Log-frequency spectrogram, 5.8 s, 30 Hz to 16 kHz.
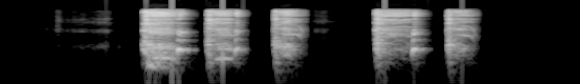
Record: {"three_cough_length": "5.8 s", "three_cough_amplitude": 32767, "three_cough_signal_mean_std_ratio": 0.39, "survey_phase": "beta (2021-08-13 to 2022-03-07)", "age": "45-64", "gender": "Female", "wearing_mask": "No", "symptom_cough_any": true, "symptom_new_continuous_cough": true, "symptom_runny_or_blocked_nose": true, "symptom_shortness_of_breath": true, "symptom_sore_throat": true, "symptom_abdominal_pain": true, "symptom_fatigue": true, "symptom_headache": true, "symptom_change_to_sense_of_smell_or_taste": true, "symptom_loss_of_taste": true, "symptom_onset": "5 days", "smoker_status": "Never smoked", "respiratory_condition_asthma": false, "respiratory_condition_other": false, "recruitment_source": "Test and Trace", "submission_delay": "2 days", "covid_test_result": "Positive", "covid_test_method": "RT-qPCR", "covid_ct_value": 14.7, "covid_ct_gene": "ORF1ab gene", "covid_ct_mean": 15.0, "covid_viral_load": "12000000 copies/ml", "covid_viral_load_category": "High viral load (>1M copies/ml)"}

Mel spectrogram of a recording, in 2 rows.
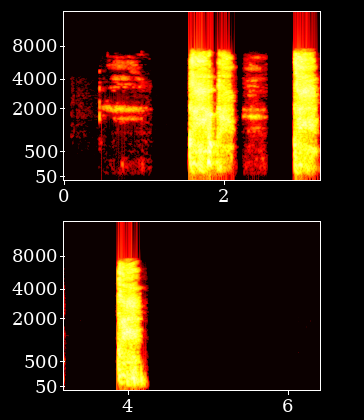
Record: {"three_cough_length": "6.4 s", "three_cough_amplitude": 32767, "three_cough_signal_mean_std_ratio": 0.32, "survey_phase": "beta (2021-08-13 to 2022-03-07)", "age": "45-64", "gender": "Female", "wearing_mask": "No", "symptom_none": true, "smoker_status": "Never smoked", "respiratory_condition_asthma": false, "respiratory_condition_other": false, "recruitment_source": "REACT", "submission_delay": "2 days", "covid_test_result": "Negative", "covid_test_method": "RT-qPCR"}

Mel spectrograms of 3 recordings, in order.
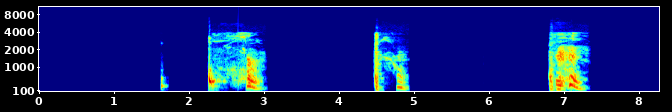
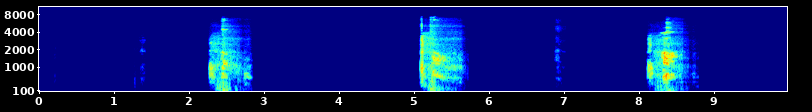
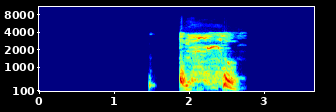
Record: {"three_cough_length": "8.3 s", "three_cough_amplitude": 27747, "three_cough_signal_mean_std_ratio": 0.23, "exhalation_length": "10.0 s", "exhalation_amplitude": 11445, "exhalation_signal_mean_std_ratio": 0.2, "cough_length": "3.7 s", "cough_amplitude": 27448, "cough_signal_mean_std_ratio": 0.33, "survey_phase": "beta (2021-08-13 to 2022-03-07)", "age": "18-44", "gender": "Female", "wearing_mask": "No", "symptom_none": true, "smoker_status": "Never smoked", "respiratory_condition_asthma": true, "respiratory_condition_other": false, "recruitment_source": "REACT", "submission_delay": "2 days", "covid_test_result": "Negative", "covid_test_method": "RT-qPCR", "influenza_a_test_result": "Negative", "influenza_b_test_result": "Negative"}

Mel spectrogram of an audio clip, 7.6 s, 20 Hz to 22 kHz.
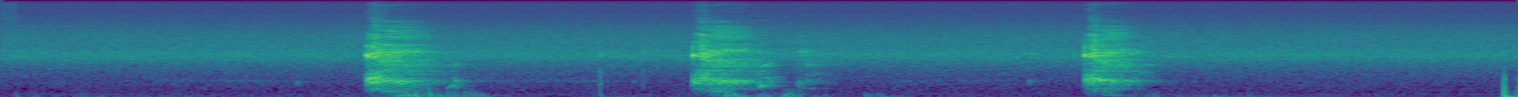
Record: {"three_cough_length": "7.6 s", "three_cough_amplitude": 6209, "three_cough_signal_mean_std_ratio": 0.4, "survey_phase": "alpha (2021-03-01 to 2021-08-12)", "age": "18-44", "gender": "Female", "wearing_mask": "No", "symptom_cough_any": true, "symptom_shortness_of_breath": true, "symptom_fatigue": true, "symptom_fever_high_temperature": true, "symptom_headache": true, "symptom_onset": "4 days", "smoker_status": "Never smoked", "respiratory_condition_asthma": false, "respiratory_condition_other": false, "recruitment_source": "Test and Trace", "submission_delay": "2 days", "covid_test_result": "Positive", "covid_test_method": "RT-qPCR", "covid_ct_value": 17.4, "covid_ct_gene": "ORF1ab gene", "covid_ct_mean": 18.2, "covid_viral_load": "1100000 copies/ml", "covid_viral_load_category": "High viral load (>1M copies/ml)"}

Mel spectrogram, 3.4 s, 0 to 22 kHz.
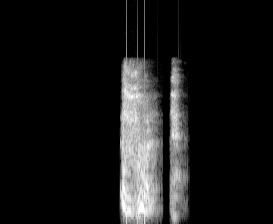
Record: {"cough_length": "3.4 s", "cough_amplitude": 7264, "cough_signal_mean_std_ratio": 0.29, "survey_phase": "beta (2021-08-13 to 2022-03-07)", "age": "65+", "gender": "Male", "wearing_mask": "No", "symptom_none": true, "smoker_status": "Ex-smoker", "respiratory_condition_asthma": false, "respiratory_condition_other": false, "recruitment_source": "REACT", "submission_delay": "3 days", "covid_test_result": "Negative", "covid_test_method": "RT-qPCR", "influenza_a_test_result": "Negative", "influenza_b_test_result": "Negative"}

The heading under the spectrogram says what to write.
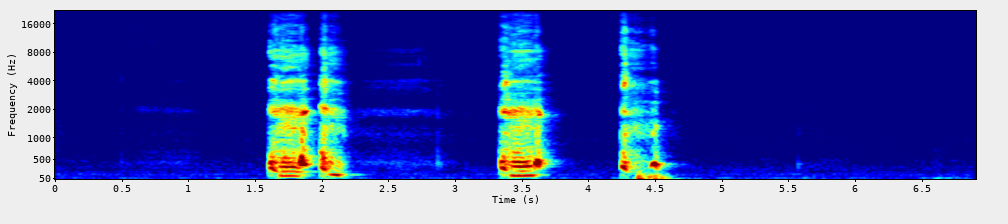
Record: {"three_cough_length": "6.9 s", "three_cough_amplitude": 16939, "three_cough_signal_mean_std_ratio": 0.28, "survey_phase": "beta (2021-08-13 to 2022-03-07)", "age": "18-44", "gender": "Female", "wearing_mask": "No", "symptom_cough_any": true, "symptom_runny_or_blocked_nose": true, "symptom_sore_throat": true, "symptom_fatigue": true, "symptom_headache": true, "smoker_status": "Never smoked", "respiratory_condition_asthma": false, "respiratory_condition_other": false, "recruitment_source": "Test and Trace", "submission_delay": "1 day", "covid_test_result": "Positive", "covid_test_method": "RT-qPCR", "covid_ct_value": 29.6, "covid_ct_gene": "N gene", "covid_ct_mean": 30.1, "covid_viral_load": "130 copies/ml", "covid_viral_load_category": "Minimal viral load (< 10K copies/ml)"}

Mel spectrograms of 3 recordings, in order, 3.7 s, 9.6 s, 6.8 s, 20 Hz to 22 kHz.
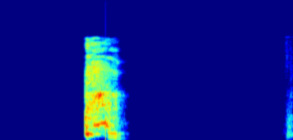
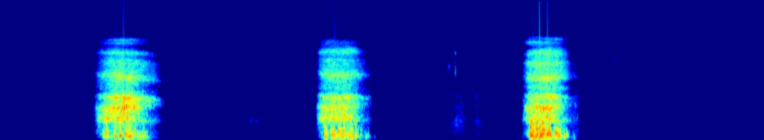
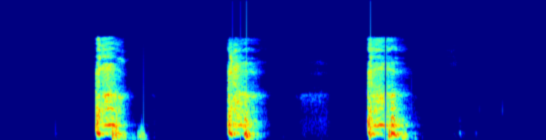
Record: {"cough_length": "3.7 s", "cough_amplitude": 28919, "cough_signal_mean_std_ratio": 0.27, "exhalation_length": "9.6 s", "exhalation_amplitude": 29849, "exhalation_signal_mean_std_ratio": 0.31, "three_cough_length": "6.8 s", "three_cough_amplitude": 32767, "three_cough_signal_mean_std_ratio": 0.32, "survey_phase": "beta (2021-08-13 to 2022-03-07)", "age": "65+", "gender": "Male", "wearing_mask": "No", "symptom_none": true, "smoker_status": "Never smoked", "respiratory_condition_asthma": false, "respiratory_condition_other": false, "recruitment_source": "REACT", "submission_delay": "1 day", "covid_test_result": "Negative", "covid_test_method": "RT-qPCR", "influenza_a_test_result": "Unknown/Void", "influenza_b_test_result": "Unknown/Void"}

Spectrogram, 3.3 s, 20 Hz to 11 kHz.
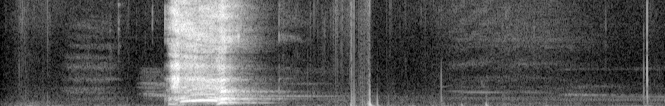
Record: {"cough_length": "3.3 s", "cough_amplitude": 6879, "cough_signal_mean_std_ratio": 0.27, "survey_phase": "alpha (2021-03-01 to 2021-08-12)", "age": "45-64", "gender": "Female", "wearing_mask": "No", "symptom_none": true, "smoker_status": "Ex-smoker", "respiratory_condition_asthma": false, "respiratory_condition_other": false, "recruitment_source": "REACT", "submission_delay": "5 days", "covid_test_result": "Negative", "covid_test_method": "RT-qPCR"}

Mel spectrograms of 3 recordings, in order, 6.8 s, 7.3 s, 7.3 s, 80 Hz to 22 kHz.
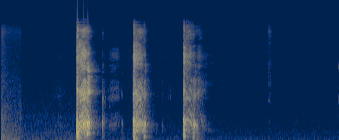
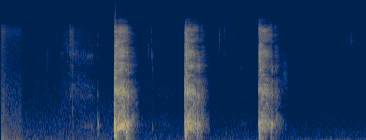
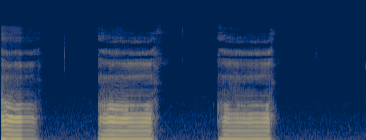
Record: {"cough_length": "6.8 s", "cough_amplitude": 26028, "cough_signal_mean_std_ratio": 0.25, "three_cough_length": "7.3 s", "three_cough_amplitude": 26028, "three_cough_signal_mean_std_ratio": 0.26, "exhalation_length": "7.3 s", "exhalation_amplitude": 13982, "exhalation_signal_mean_std_ratio": 0.53, "survey_phase": "beta (2021-08-13 to 2022-03-07)", "age": "65+", "gender": "Male", "wearing_mask": "No", "symptom_cough_any": true, "symptom_new_continuous_cough": true, "symptom_runny_or_blocked_nose": true, "symptom_sore_throat": true, "symptom_fatigue": true, "symptom_headache": true, "smoker_status": "Never smoked", "respiratory_condition_asthma": false, "respiratory_condition_other": false, "recruitment_source": "REACT", "submission_delay": "2 days", "covid_test_result": "Negative", "covid_test_method": "RT-qPCR", "influenza_a_test_result": "Negative", "influenza_b_test_result": "Negative"}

